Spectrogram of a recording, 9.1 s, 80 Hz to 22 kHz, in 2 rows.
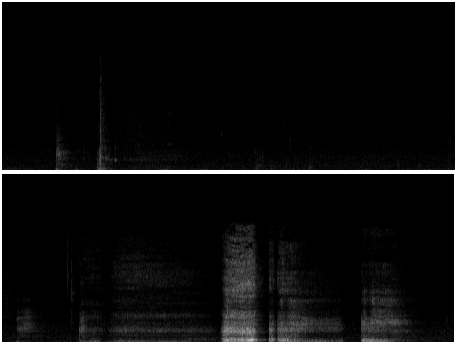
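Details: Nighttime coughing fit at 2am: quiet breaths and throat noises building to a few harsh, loud coughs near the end.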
